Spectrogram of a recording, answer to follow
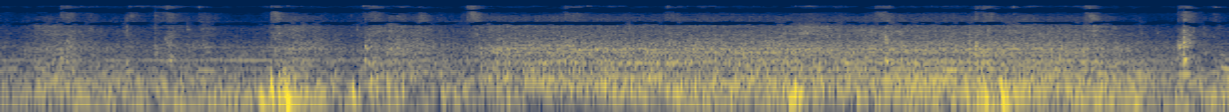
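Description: Steady rumble of a nearby vehicle with a faint whine, and two low thumps, about a second and a half in and again about five seconds in.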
